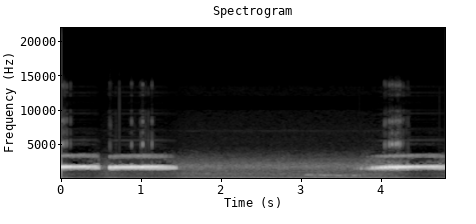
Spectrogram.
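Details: Taipei tree frog: an unwavering, constant-pitch trill of about a second, interrupted once by a short break, with a faint lower sound in the pause before the next call begins.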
